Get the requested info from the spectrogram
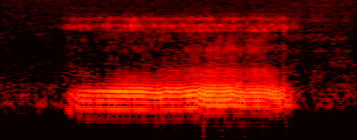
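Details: Sleeping bulldog snoring indoors: a single long, loud, rattling snore lasting about a second and a half, with a low vibrating drone that swells and fades, quiet room around it.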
